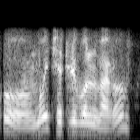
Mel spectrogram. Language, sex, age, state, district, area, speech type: Nepali, male, 18-30, West Bengal, Darjeeling, rural, conversation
